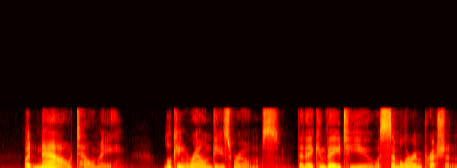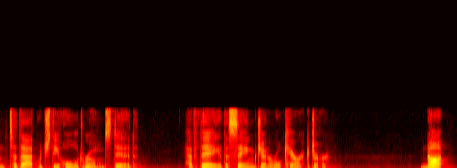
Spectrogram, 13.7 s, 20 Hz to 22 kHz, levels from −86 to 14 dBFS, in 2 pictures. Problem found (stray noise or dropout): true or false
false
